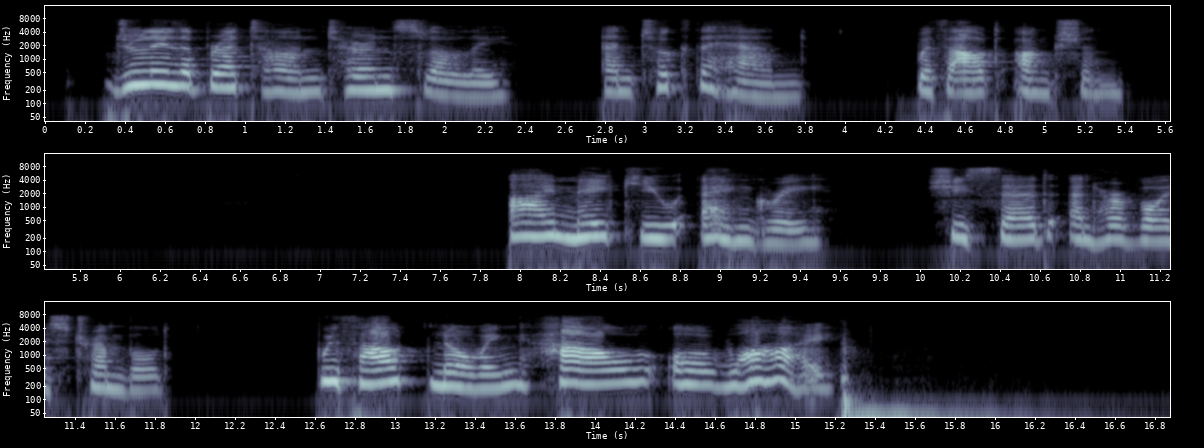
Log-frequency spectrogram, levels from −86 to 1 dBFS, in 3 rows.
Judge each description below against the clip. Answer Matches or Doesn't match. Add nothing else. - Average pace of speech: Doesn't match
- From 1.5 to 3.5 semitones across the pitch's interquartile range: Doesn't match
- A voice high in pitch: Matches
